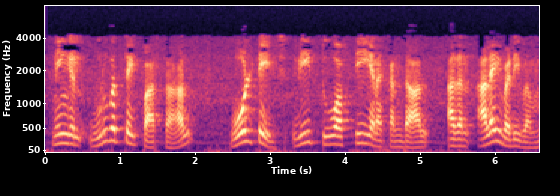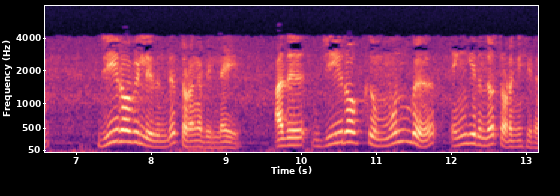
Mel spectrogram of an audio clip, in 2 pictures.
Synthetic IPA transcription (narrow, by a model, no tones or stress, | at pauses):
niːŋɡɐɭʊɾʊʋɐt̪ːɐɪpːaːɾt̪a̰ːl | oːlʈeːd͡ʒʋiːʈuːaːfʈiɛnɐkːɐɳɖa̰ːlʔɐðɐnɐlɐɪʋɐɽɪʋɐm | d͡ʒiːɾoːʋɪlɪɾɯnd̪ɯt̪ɔɽɐŋɡɐʋɪlːɐɪ | ʔɐðɯd͡ʒiːɾoːkːɯmʊnbɯ | ɛŋɡɪɾɯnd̪oːt̪ɔɽɐŋɡɯɣɪrɐ̰ðɯ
